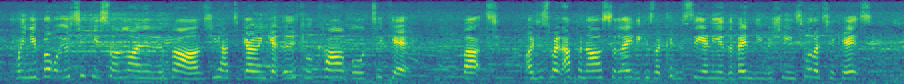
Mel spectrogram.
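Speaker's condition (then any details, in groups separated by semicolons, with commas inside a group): No condition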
